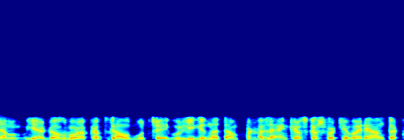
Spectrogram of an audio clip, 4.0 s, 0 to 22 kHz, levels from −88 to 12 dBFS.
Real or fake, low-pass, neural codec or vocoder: fake; 3.6 kHz; codec, 16 kHz, 4 kbps, X-Codec, HuBERT features, trained on LibriSpeech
